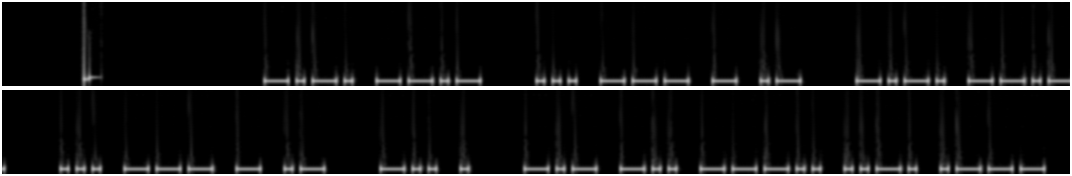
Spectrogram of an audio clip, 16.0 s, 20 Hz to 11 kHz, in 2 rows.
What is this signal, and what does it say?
Morse code, heard as a keyed tone, about 20 wpm, 690 Hz. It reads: CQ SOTA CQ SOTA DE KD8FJ
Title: SOTA QSO Practice 20wpm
